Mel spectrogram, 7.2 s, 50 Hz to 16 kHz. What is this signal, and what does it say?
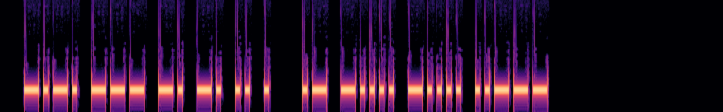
Morse code, heard as a keyed tone, about 25 wpm, 700 Hz. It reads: CONNIE A662
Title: CWT Exchange 25wpm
